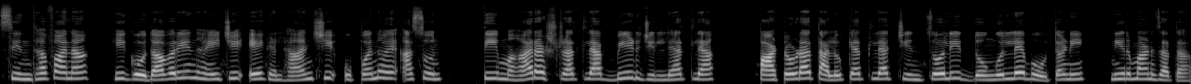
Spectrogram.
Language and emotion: Goan Konkani, neutral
